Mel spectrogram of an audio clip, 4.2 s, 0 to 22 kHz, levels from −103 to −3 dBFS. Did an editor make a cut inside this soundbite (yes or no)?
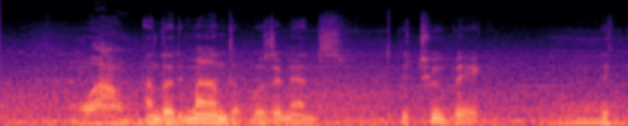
yes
